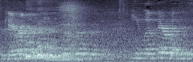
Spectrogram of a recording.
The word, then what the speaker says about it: Cairo: Now, it's actually spelled like Cairo, Egypt, but everybody there pronounces it as Cairo, so that's what I'm going to do. It's Cairo.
